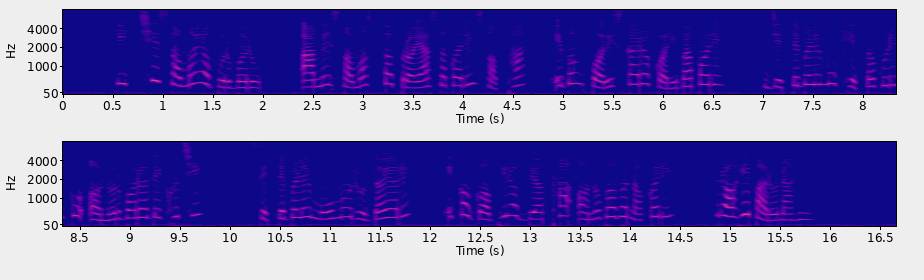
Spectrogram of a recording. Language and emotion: Odia, sad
